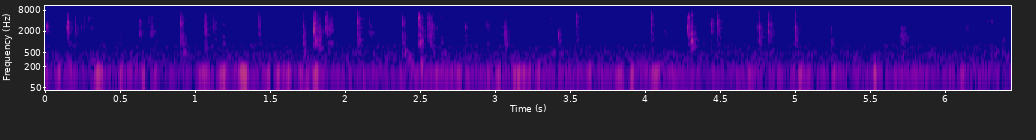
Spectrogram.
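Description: Typing on a computer keyboard: a faint, irregular run of key clicks.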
